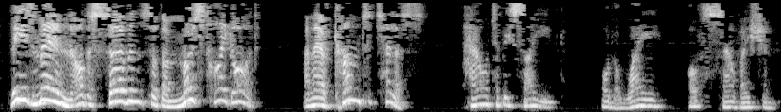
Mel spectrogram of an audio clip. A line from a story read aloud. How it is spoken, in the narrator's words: shouting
